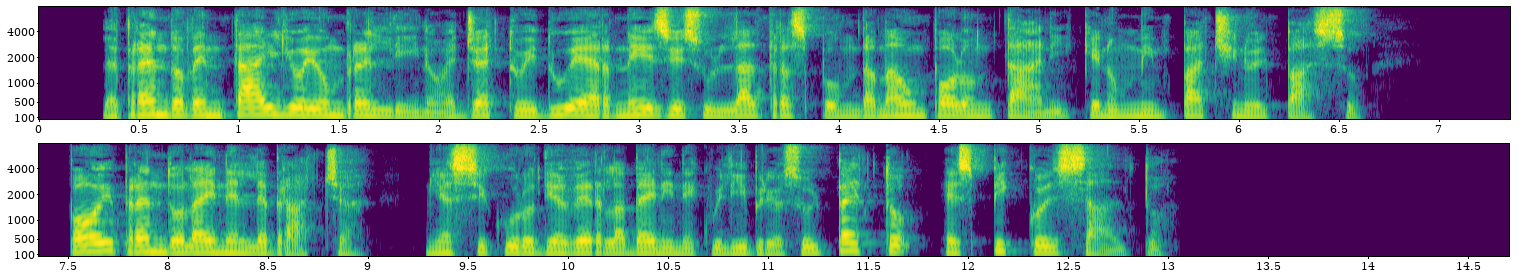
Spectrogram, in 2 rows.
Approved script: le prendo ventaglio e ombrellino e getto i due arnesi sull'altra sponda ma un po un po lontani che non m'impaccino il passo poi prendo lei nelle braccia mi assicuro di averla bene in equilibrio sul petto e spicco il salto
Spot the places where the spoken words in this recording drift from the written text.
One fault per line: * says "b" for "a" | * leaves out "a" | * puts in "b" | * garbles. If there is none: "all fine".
* leaves out "un po"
